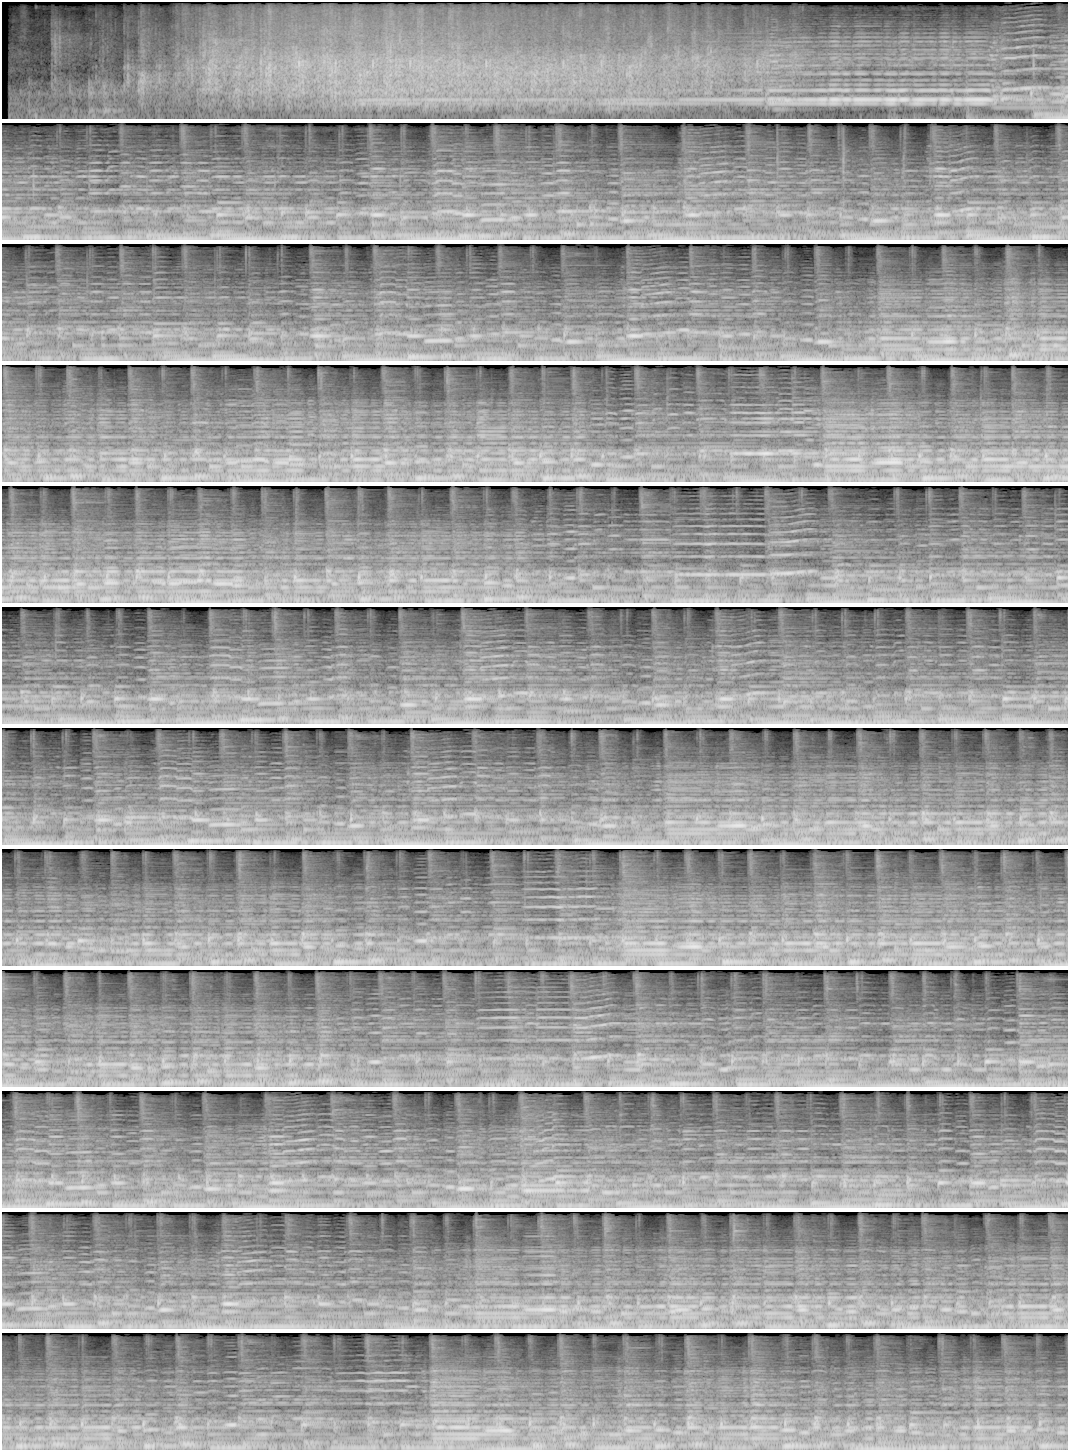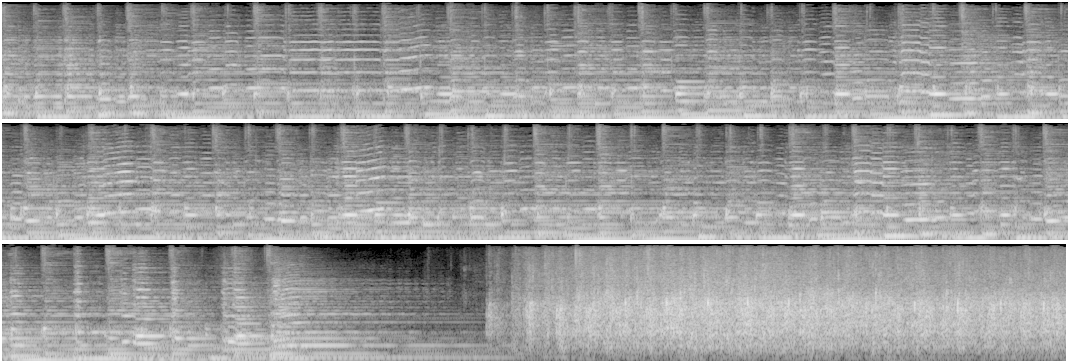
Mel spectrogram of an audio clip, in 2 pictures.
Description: fiddle. Many others.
